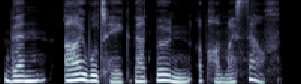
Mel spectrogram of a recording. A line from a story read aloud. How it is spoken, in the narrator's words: said gravely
